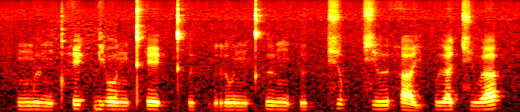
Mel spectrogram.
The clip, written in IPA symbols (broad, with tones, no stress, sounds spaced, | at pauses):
m ɯ˨˩ ŋ pʰ e˥˩ k̚ j o˧ n kʰ e˦˥ ʔ kʰ ɯ˨˩ k̚ r u˧ n kʰ ɯ˧ ŋ ʔ ɯ˨˩ k̚ t͡ɕ o˥˩ k̚ t͡ɕ ɯː˦˥ h a˩˦ j p ɯ˦˥ a̯ t͡ɕ u˦˥ a̯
